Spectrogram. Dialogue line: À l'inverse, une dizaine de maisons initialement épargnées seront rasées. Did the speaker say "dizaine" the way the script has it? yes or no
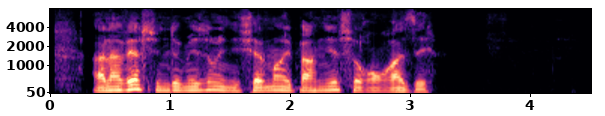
no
